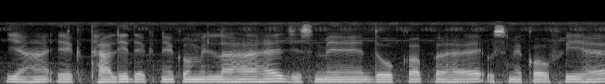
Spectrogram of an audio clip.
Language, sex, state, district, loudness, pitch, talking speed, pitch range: Hindi, male, Odisha, Nuapada, -19 LUFS, 115 Hz, 150 wpm, 115-120 Hz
